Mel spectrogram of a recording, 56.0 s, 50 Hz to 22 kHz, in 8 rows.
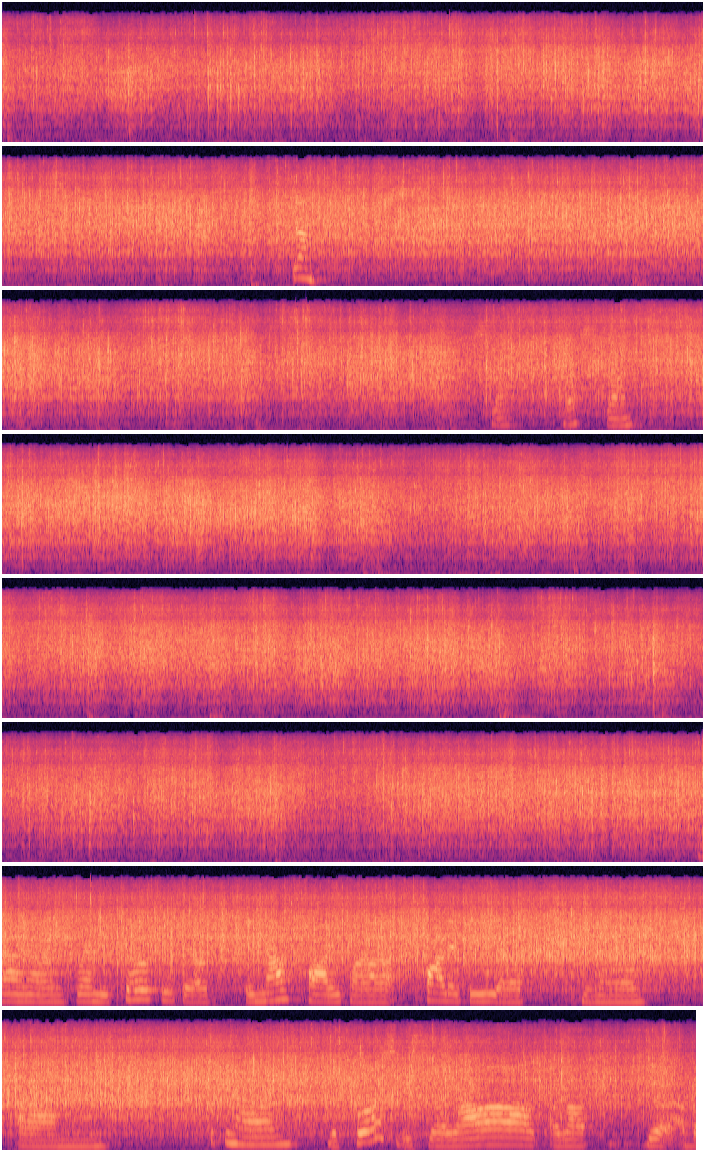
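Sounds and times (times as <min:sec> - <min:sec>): greens sizzling in a wok: 0:00.0 - 0:56.0
chopsticks tapping a pan: 0:23.0 - 0:36.3.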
